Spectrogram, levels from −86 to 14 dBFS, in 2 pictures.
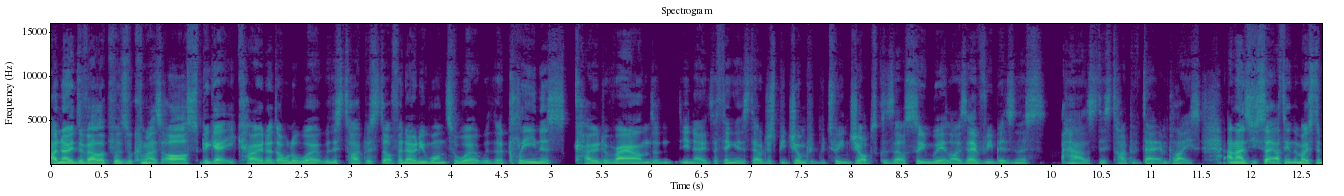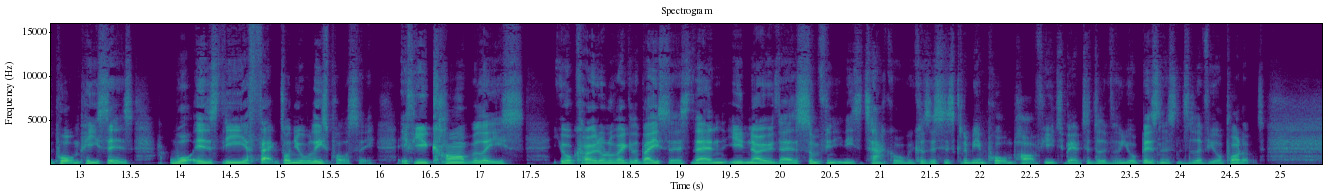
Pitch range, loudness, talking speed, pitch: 105-120 Hz, -22 LUFS, 270 wpm, 110 Hz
